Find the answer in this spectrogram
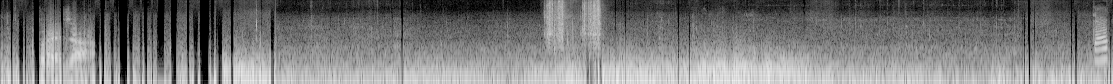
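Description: Strong wind buffeting the microphone on an open fishing boat: a deep, gusty rumble that cuts in and out during the first two seconds. Two brief sharp sounds come about four seconds in.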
